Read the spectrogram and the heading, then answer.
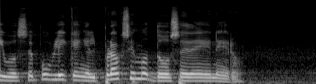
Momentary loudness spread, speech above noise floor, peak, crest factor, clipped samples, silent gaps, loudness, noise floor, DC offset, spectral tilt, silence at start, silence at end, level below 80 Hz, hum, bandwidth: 6 LU; 29 dB; -6 dBFS; 16 dB; under 0.1%; none; -21 LUFS; -49 dBFS; under 0.1%; -5.5 dB/octave; 0 s; 0.7 s; -42 dBFS; none; 15.5 kHz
